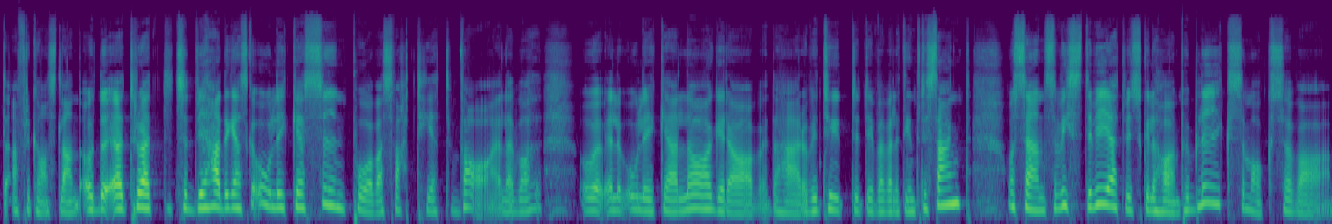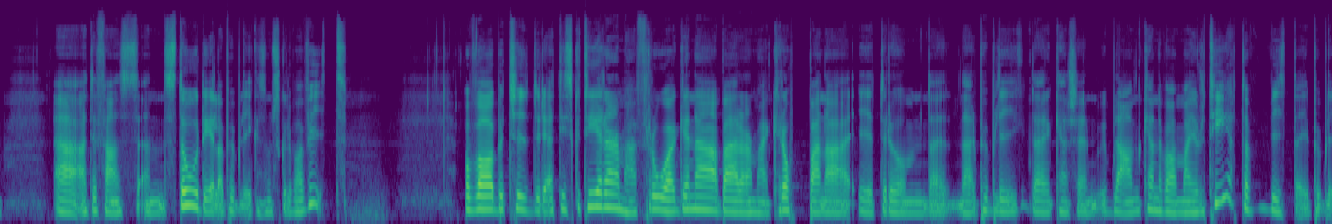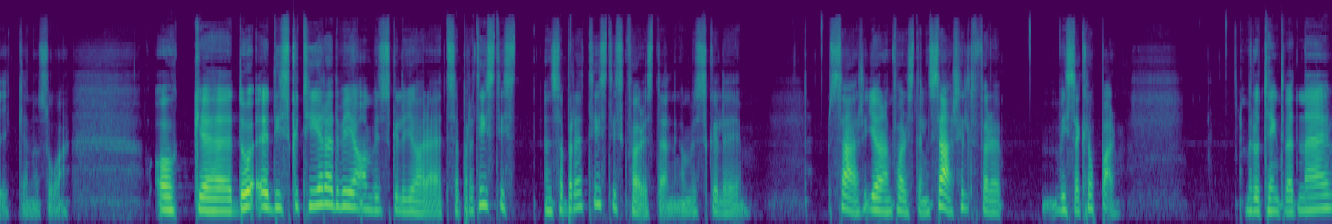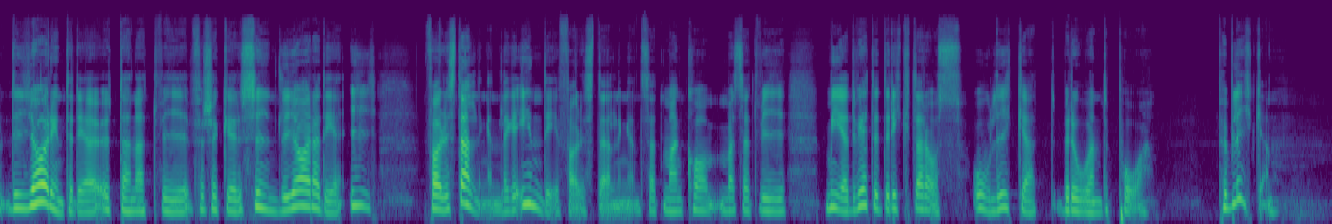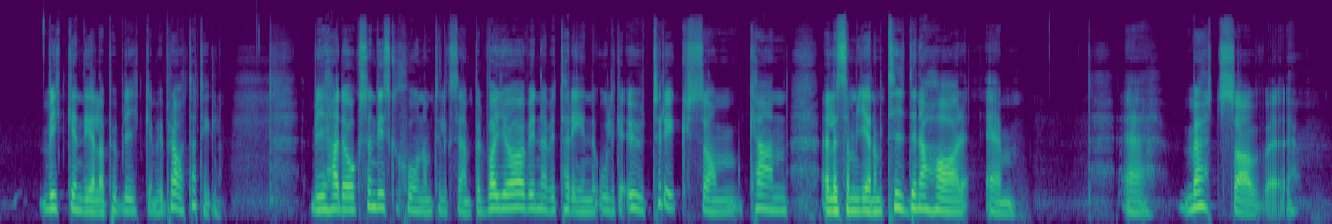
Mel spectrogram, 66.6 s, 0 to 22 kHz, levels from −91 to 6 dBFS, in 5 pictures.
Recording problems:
none

